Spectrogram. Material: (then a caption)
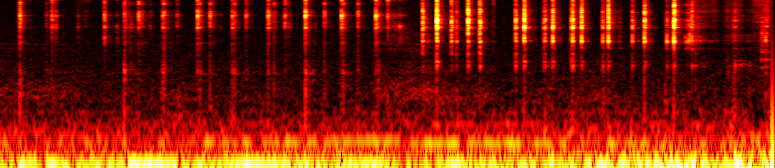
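Aluminium. Long pink nails tap and click on the body of an upright Dove aluminium aerosol deodorant can and near its pink plastic cap. The result is a quick, uneven run of sharp, bright metallic clicks that die away almost instantly, over a faint low hum.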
